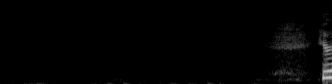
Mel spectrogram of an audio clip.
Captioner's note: silence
